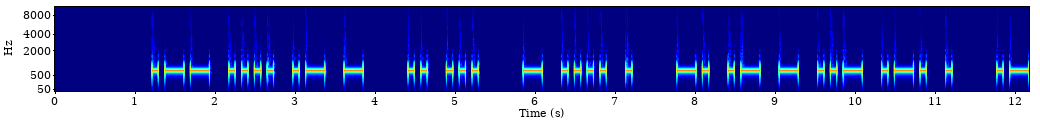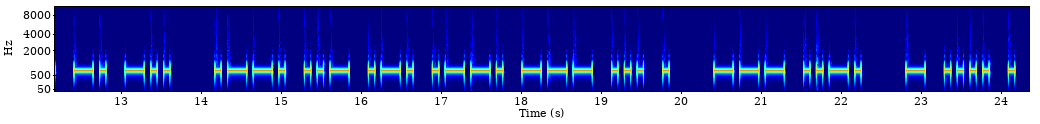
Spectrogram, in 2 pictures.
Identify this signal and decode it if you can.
Morse code, heard as a keyed tone, about 15 wpm, 700 Hz. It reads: WHAT IS THE NATURE AND PURPOSE OF THE
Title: Sentences from Top 1000 Words - Review Part 5 - 15wpm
